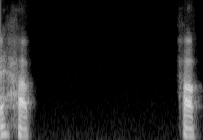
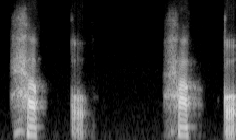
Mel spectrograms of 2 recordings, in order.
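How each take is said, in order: First: হাক ending in a flat stop; without qalqalah. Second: হাক্ক with the final ক bouncing back; with qalqalah. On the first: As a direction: stop হাক dead, no echo. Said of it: "কলকলা ছাড়া বলি". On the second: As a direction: make হাক্ক echo at the end. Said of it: "কলকলা সহ যদি বলি". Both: Shown as a demonstration.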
